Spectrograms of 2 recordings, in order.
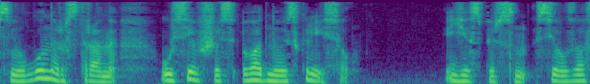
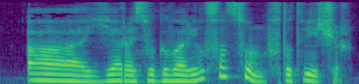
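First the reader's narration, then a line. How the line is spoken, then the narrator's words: Uncertain question. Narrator (Russian): неуверенно спросил он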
